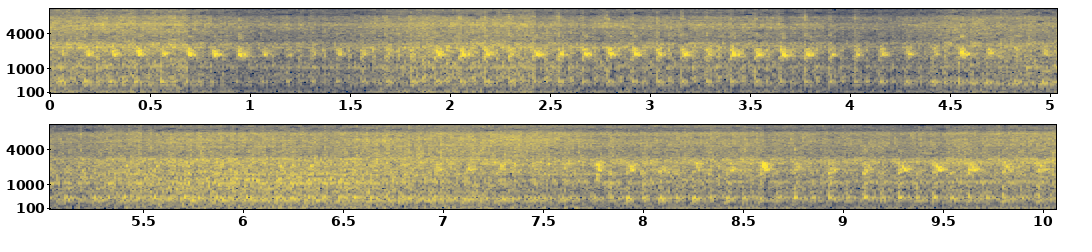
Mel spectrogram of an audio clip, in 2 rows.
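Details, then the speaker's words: 1991 Chevy S-10 with V6, just bought, idling with a sharp, regular knock about four per second over the engine note; owner unsure whether flywheel or engine, drove it home a few minutes. "it's my 91 chevy s-10 it has a v6 engine and i just bought it got steel on 300 for this has a knocking noise on and i was wondering if anybody home for you to jump my favorite guy cuz it helped me find out list and knocking over"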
